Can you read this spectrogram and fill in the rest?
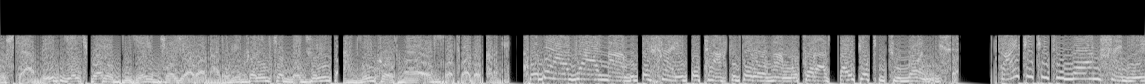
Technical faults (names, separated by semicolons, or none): linear audio read as companded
